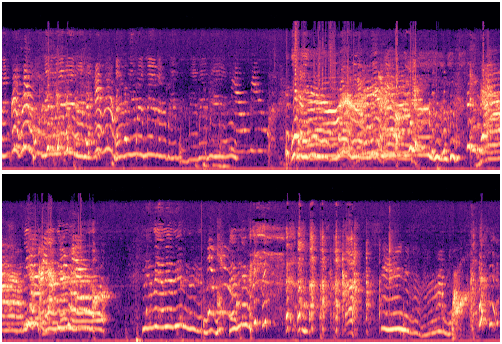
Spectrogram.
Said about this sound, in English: That was good. Cats do the best ultra chants.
